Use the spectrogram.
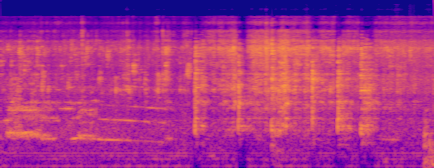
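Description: Onions sautéing in a pan after garlic, a loud close sizzle with scraping and stirring of a utensil against the pan.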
